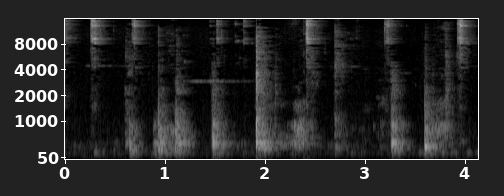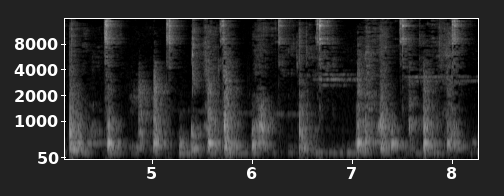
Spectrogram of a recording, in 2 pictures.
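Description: Wooden spatula stirring thick sorrel-and-toor-dal (chukka kura pappu) in a non-stick pan: irregular wet scraping and squelching strokes, about two or three a second, as the tempering is mixed through the dal.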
